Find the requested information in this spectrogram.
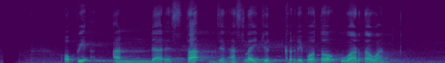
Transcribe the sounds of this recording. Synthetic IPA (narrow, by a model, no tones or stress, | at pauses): ʔɔpiandaɾɛ̰st̪aʔd͡ʒɨŋʔaslaid͡ʒud̪̚kərdipɔt̪ɔkuwart̪awan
